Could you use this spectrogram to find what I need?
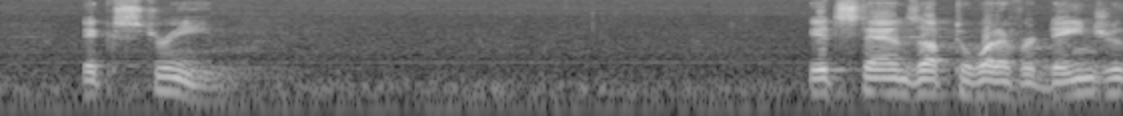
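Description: An elderly man speaks emphatically into a microphone, with pauses.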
